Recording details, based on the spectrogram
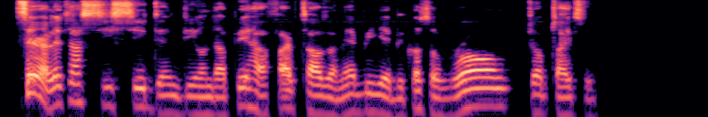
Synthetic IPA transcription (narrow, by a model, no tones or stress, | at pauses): sɛɹalɛtasisidɛ̃mdeɔ̃ndapeɦafaɪv̥tʰaʊzãndɛvɹijiəbikɔsɔvlɔŋd͡ʒɔb̚tʰaɪtʰl̩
